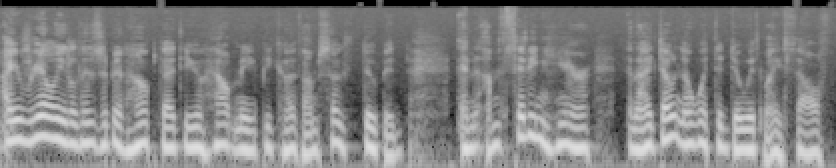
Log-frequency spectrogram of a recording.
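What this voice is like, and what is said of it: Imitates another person's voice. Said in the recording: “a good imitation of Jimmy”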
